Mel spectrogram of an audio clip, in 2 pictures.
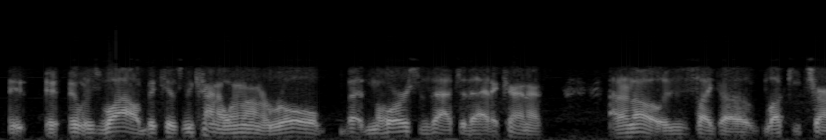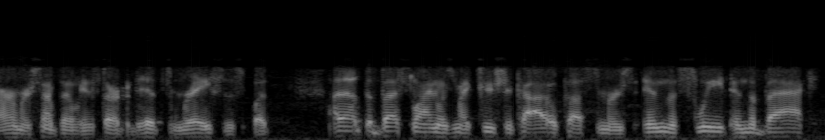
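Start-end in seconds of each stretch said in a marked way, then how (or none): none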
